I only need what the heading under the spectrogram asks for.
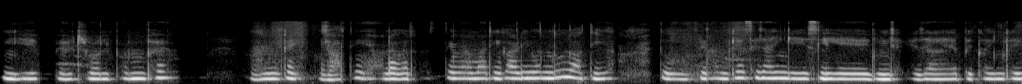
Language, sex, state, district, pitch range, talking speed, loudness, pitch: Hindi, female, Uttar Pradesh, Jalaun, 250-280 Hz, 150 wpm, -14 LUFS, 260 Hz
